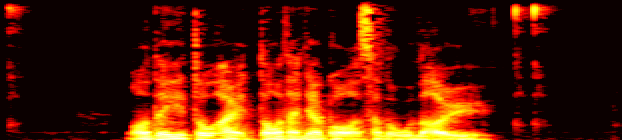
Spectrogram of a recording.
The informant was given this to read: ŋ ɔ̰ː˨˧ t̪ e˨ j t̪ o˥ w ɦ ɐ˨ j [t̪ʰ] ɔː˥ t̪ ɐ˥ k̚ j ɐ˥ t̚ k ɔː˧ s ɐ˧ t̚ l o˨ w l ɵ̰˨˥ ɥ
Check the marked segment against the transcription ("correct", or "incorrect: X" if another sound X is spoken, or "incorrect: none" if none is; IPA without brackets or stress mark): incorrect: t̪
